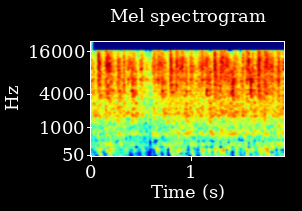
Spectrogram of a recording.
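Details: 1942 Harley-Davidson WLA 45ci flathead V-twin, after sitting a few years and rebuild/tune-up, started without priming: even sustained loping idle without stumbles or clatter; normal running.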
